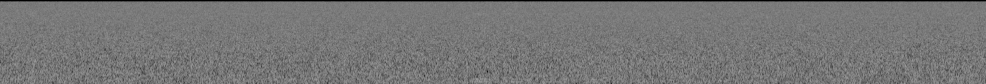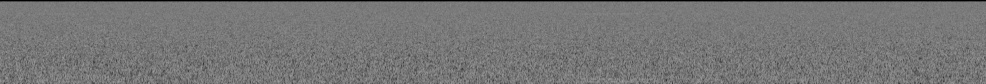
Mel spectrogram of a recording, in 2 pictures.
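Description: From start to finish the audio suffers a wrong sample width: data written as 32-bit integers are read as packed 24-bit samples, so most values straddle mismatched bytes. The result is loud hiss with the original buried beneath it, running at 0.75 speed and correspondingly lower pitch.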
